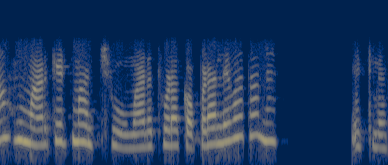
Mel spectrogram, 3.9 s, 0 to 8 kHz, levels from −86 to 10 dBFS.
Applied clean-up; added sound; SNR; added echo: none; none; none; none.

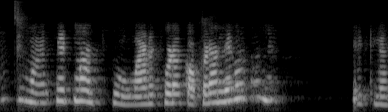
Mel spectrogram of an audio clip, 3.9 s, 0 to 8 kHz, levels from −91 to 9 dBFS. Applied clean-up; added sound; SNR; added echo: neural mask model DeepFilterNet 3.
